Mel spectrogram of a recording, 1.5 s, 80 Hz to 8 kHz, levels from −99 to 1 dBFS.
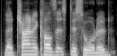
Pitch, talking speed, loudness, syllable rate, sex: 155 Hz, 165 wpm, -17 LUFS, 6.9 syllables/s, male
